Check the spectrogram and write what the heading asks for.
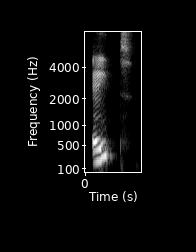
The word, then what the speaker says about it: eight: Earlier on in the term, we did cover this spelling rule where you see E-I-G-H and you pronounce it as A. So it's eight and eighth.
